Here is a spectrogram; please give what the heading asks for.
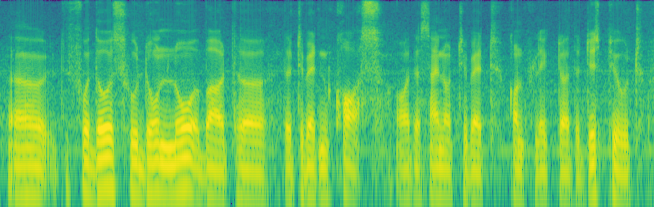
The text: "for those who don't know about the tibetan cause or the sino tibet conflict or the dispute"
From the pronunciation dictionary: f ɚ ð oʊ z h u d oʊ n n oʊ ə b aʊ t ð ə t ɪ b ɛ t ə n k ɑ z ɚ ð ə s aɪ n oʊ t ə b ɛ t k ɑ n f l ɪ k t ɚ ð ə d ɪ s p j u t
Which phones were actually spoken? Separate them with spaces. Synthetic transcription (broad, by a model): f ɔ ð oʊ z h u d oʊ n n oʊ ə b aʊ t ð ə t ɪ b ɛ t ə n k ɑ s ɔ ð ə s aɪ n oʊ t ə b ɛ t k ɑ n f l ɪ k t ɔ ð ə d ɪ s p j u t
